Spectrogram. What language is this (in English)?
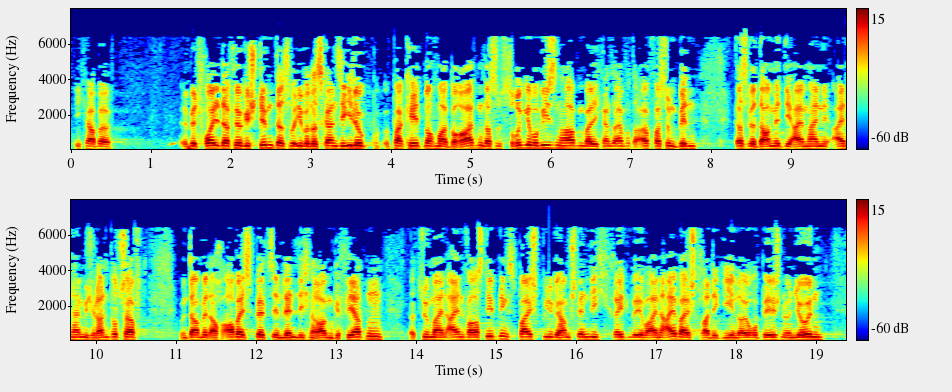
German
